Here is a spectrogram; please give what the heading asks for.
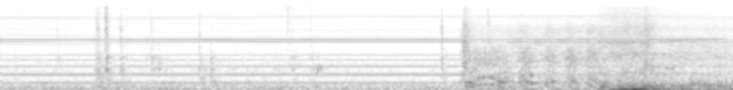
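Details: Mazda Miata M Edition, first start with new ignition and key: quiet hum, then the engine catches near two seconds in and settles into a steady low idle; clean start.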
